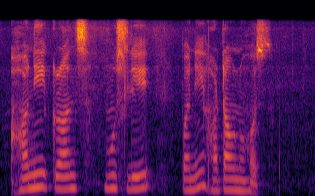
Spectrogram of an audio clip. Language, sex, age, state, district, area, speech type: Nepali, female, 30-45, West Bengal, Kalimpong, rural, read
